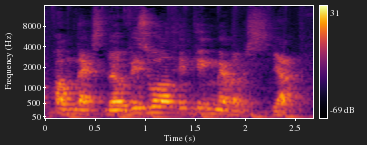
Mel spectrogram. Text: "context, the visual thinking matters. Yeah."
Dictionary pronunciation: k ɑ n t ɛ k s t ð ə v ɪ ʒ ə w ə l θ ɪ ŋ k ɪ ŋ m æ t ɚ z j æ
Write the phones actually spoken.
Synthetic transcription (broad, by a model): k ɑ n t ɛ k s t ð ə v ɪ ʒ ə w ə l θ ɪ ŋ k ɪ ŋ m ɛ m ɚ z j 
